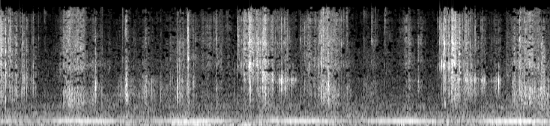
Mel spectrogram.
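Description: Hollow rolled coils of thin, dry, pale green soap are crushed in one hand, and the flakes crumble. Bright, crackly crunching and crinkling come in dense bursts that swell and fade over a steady low hum.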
